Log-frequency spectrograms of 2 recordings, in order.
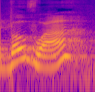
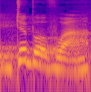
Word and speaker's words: Beauvoir: tonight one is that when you talk about Simon De Beauvoir and you just say borvoir you don't say debovoir because in French double if you've got two syllables in the surname Beauvoir you don't need the DU as distinct from De Gaulle and the second one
